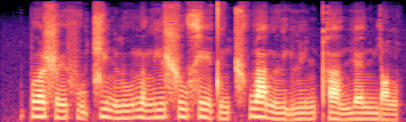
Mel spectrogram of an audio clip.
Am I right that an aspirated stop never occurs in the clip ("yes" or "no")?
no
